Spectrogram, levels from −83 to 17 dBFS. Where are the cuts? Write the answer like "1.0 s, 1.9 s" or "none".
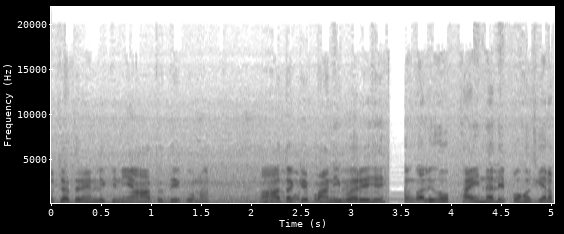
3.4 s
